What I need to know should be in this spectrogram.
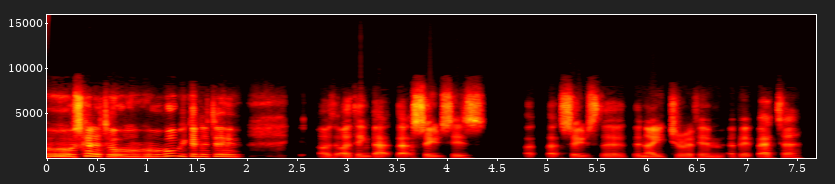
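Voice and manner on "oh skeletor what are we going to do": raised, high-pitched, bumbling, nervous voice. Showing own version of the character Whiplash: bungling nervous Whiplash voice. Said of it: "if he's sort of bungling and".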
